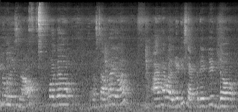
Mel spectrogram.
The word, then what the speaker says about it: sabayon: Sabayon, in France they call it sabayon. In Italy it is zabayon. Z, they spell it with a Z.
